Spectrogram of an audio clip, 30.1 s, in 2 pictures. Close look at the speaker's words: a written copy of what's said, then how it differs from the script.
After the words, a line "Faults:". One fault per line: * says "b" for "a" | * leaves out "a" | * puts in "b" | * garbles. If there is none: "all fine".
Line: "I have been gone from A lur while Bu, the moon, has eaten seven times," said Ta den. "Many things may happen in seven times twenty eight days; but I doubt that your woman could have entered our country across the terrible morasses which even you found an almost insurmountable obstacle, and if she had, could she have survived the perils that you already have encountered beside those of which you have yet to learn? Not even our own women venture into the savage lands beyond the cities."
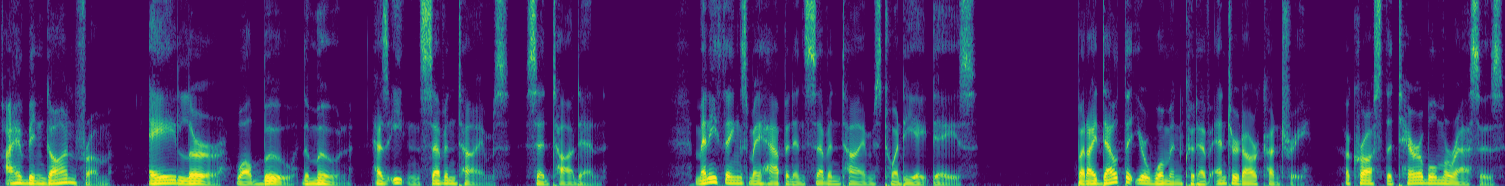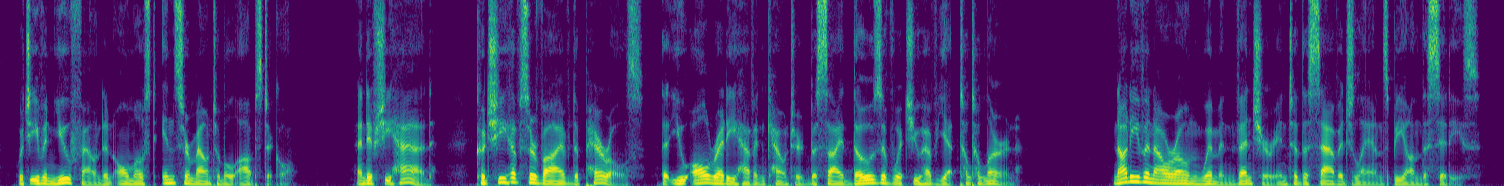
"I have been gone from A lur while Bu, the moon, has eaten seven times," said Ta den. "Many things may happen in seven times twenty eight days; but I doubt that your woman could have entered our country across the terrible morasses which even you found an almost insurmountable obstacle, and if she had, could she have survived the perils that you already have encountered beside those of which you have yet to to learn? Not even our own women venture into the savage lands beyond the cities."
Faults:
* puts in "to"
